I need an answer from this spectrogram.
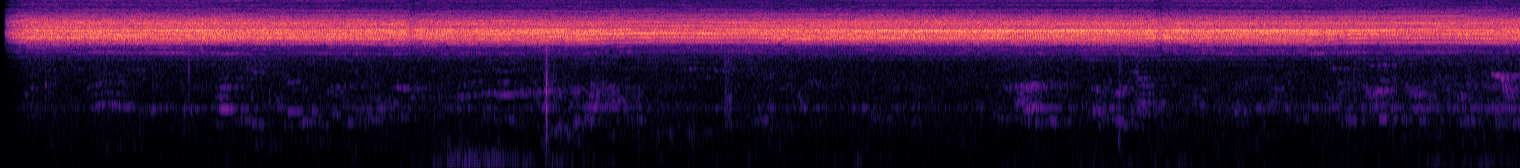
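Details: Cricket. Crickets produce a piercing, high-pitched continuous trill, steady in pitch and loudness throughout. Faint scattered chirps and a brief low thump sit beneath the dominant insect chorus.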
